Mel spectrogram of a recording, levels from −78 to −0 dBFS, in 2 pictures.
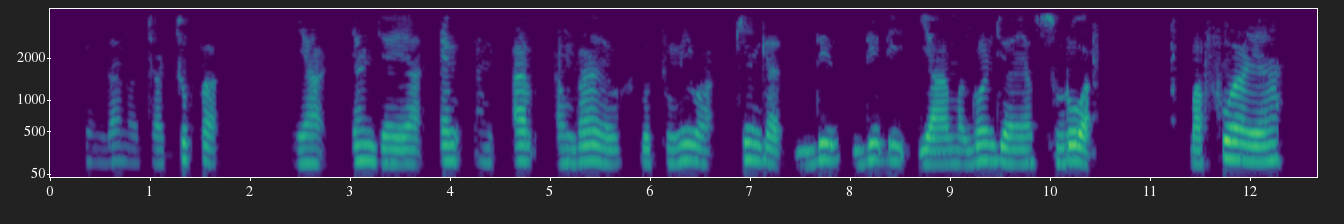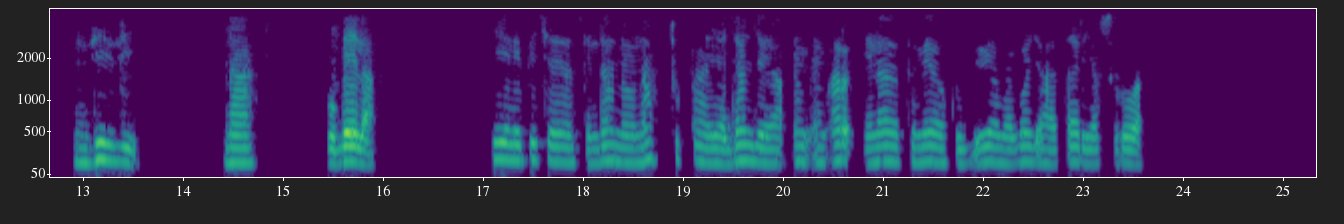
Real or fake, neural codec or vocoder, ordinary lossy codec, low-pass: real; none; MP3, 32 kbps; 3.6 kHz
